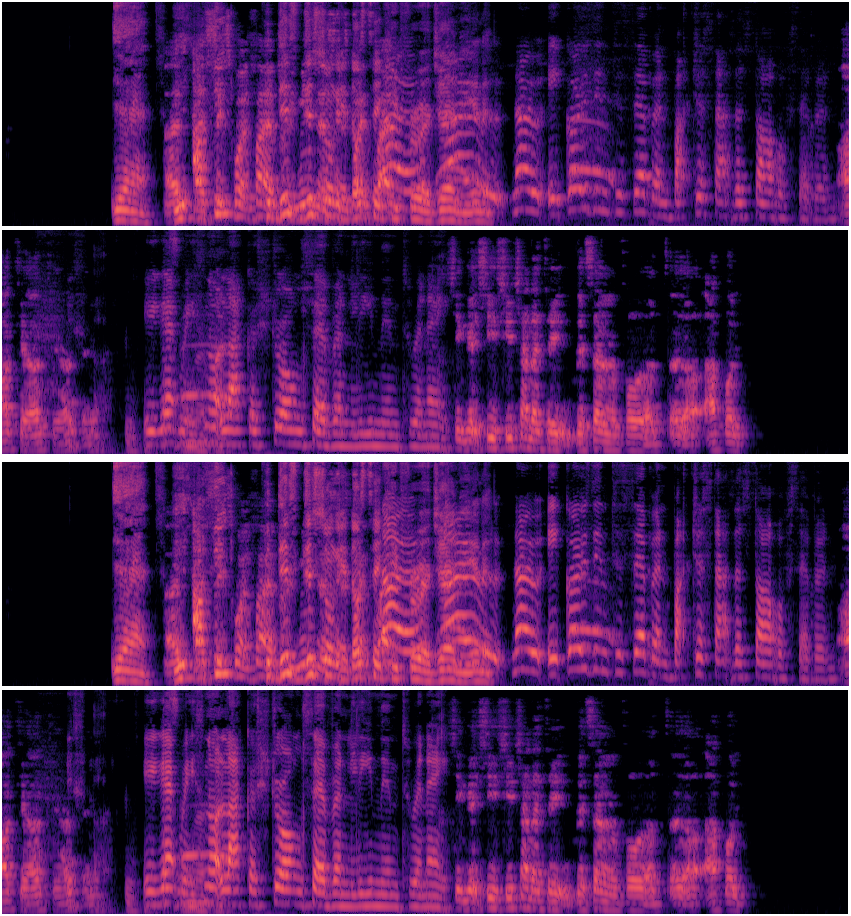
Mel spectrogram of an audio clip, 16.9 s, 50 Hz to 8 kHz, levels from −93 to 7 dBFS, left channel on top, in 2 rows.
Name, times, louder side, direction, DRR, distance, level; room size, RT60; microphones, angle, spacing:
voice 1, 1.1-2.3 2.6-4.9 9.4-9.8 10.3-10.7 12.8-12.9, right 2 dB, 15° right, 0.3 m, -29 dB
voice 2, 1.6-3.9 8.4-9.4 13.0-15.8, left 1 dB, 70° left, 1.0 m, -32 dB
voice 3, 3.8-8.3 9.1-9.2 9.9-12.9, right 4 dB, 80° right, 0.6 m, -32 dB
sound 1, 4.3-4.9 5.7-6.2 8.8-9.2 10.2-11.0, right 2 dB, 45° left, 0.7 m, -42 dB
3.4 x 2.5 x 3.3 m
head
